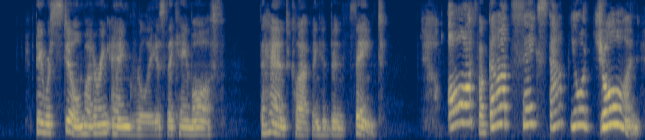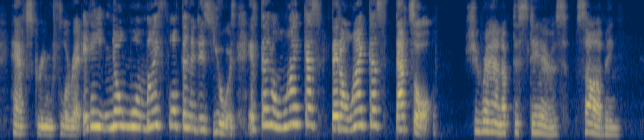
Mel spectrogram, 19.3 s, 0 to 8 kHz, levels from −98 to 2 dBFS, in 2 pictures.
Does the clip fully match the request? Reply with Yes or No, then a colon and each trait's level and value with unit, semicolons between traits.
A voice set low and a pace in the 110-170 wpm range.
No: high, 240 Hz; average, 160 wpm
